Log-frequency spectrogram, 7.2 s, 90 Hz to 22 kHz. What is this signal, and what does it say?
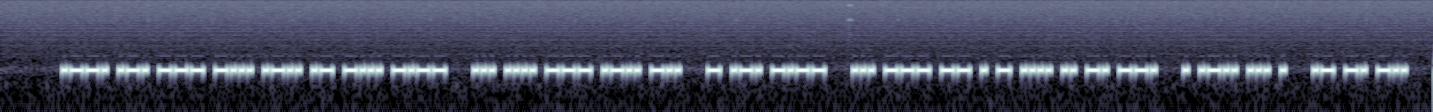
Morse code, heard as a keyed tone, about 56 wpm, 700 Hz. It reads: PROBLABY SHOLD TRY SOMETHING ELSE AND
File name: archived / CRSnet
